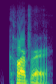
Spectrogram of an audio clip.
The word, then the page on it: Carver: American English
